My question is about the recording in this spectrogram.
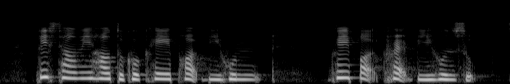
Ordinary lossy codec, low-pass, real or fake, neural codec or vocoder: none; 7.2 kHz; real; none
